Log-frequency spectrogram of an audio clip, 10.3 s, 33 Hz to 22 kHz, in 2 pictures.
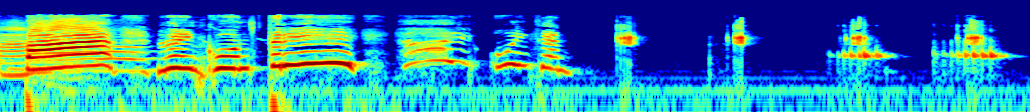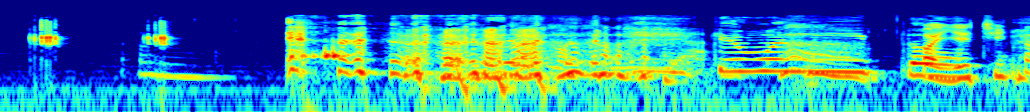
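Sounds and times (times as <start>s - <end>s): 
speech: 1.0s - 3.0s, 6.8s - 10.2s
toad croaking: 3.1s - 6.1s
laughter: 6.6s - 9.5s.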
